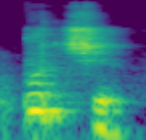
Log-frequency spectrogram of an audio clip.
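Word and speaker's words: boots: 장화 신는 것도 있고 좀이 긴 목이 긴 구두 부츠 자 요거 붓 있습니다. 비읍에다가 요거 그다면 붓 되죠. 붓. 자 붓 되는데 요거 s가 붙지만요 ts짜는 요거 츠 소리로 내십시오.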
